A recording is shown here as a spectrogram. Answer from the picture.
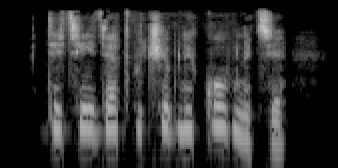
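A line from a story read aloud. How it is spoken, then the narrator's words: Quiet reply. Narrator (Russian): тихо ответила служанка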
